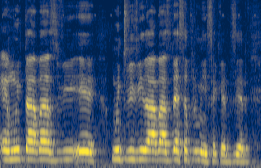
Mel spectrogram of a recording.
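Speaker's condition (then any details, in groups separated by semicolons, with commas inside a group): Cerebral palsy; uses a wheelchair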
